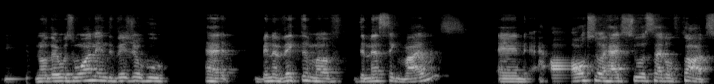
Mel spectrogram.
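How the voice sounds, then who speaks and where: Speaking in a fairly high, fairly bright voice, a Spanish-speaking care resource coordinator from Boston, United States, fields a webinar panel question by video call. He answers with earnest reflection, stringing together long, winding sentences. The recording is low in quality.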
